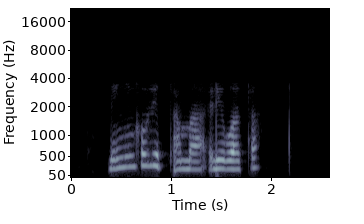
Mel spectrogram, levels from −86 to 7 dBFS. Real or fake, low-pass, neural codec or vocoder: fake; 3.6 kHz; codec, 24 kHz, 0.9 kbps, WavTokenizer, medium speech release version 2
